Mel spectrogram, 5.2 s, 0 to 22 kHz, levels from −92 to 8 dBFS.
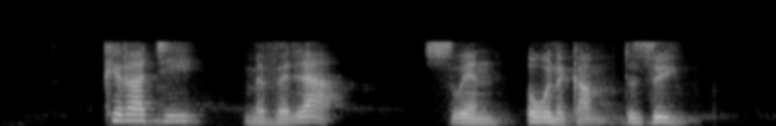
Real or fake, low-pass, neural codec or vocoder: fake; 5.4 kHz; codec, 16 kHz, 0.5 kbps, X-Codec, HuBERT features, trained on LibriSpeech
